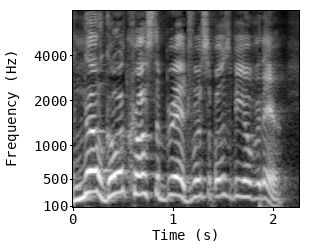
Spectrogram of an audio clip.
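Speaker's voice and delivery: high mock yell, loudest at the start; imitated yelling. Passenger ordering the driver across the bridge, imitated yelling. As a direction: yell directions like an annoyed passenger, retold. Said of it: "she starts yelling at me".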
